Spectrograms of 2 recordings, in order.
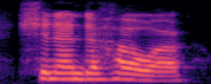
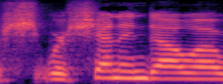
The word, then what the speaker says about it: Shenendehowa: Just like nobody knows how to say Shenendehowa. We're Shenandoah. We're Shehendanoah. We've been called everything.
